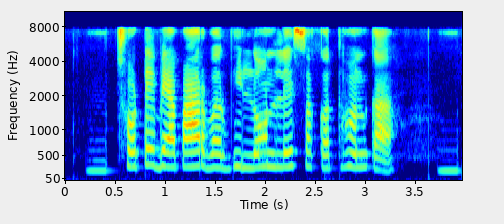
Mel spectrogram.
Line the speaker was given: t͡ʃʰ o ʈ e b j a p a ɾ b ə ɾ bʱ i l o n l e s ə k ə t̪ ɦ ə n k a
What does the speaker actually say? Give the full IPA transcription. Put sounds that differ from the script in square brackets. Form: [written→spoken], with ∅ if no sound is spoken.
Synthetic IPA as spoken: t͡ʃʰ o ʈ e b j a p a ɾ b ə ɾ bʱ i l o n l e s ə k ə t̪ ɦ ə n k a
